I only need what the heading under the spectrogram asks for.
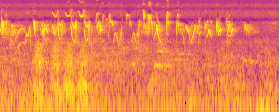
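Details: White-throated seedeater singing at dawn: a rapid, lively run of high, slurred whistled notes, many sweeping up and down, over a steady low background rumble.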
